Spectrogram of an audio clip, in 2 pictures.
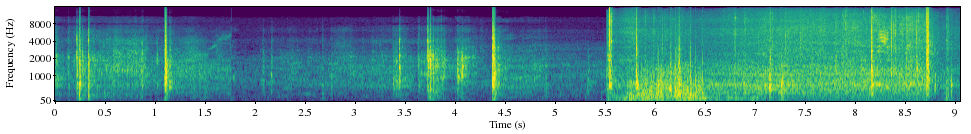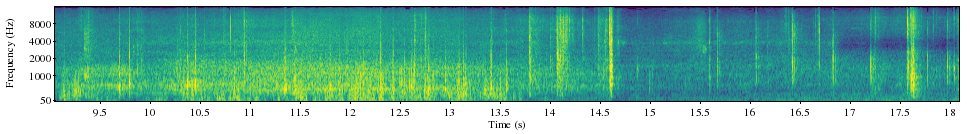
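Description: Skateboard on concrete: a few sharp clacks of the board in the first seconds, from the tail popping and the wheels landing a trick. From about five seconds in there is a loud, rough rolling noise of the wheels on the concrete close by, dotted with small knocks. It eases off near the end with a few more clacks.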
